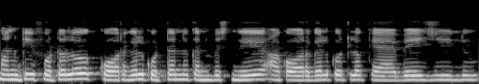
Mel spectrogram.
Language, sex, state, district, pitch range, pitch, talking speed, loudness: Telugu, female, Andhra Pradesh, Visakhapatnam, 205-225 Hz, 215 Hz, 140 wpm, -13 LUFS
